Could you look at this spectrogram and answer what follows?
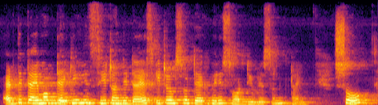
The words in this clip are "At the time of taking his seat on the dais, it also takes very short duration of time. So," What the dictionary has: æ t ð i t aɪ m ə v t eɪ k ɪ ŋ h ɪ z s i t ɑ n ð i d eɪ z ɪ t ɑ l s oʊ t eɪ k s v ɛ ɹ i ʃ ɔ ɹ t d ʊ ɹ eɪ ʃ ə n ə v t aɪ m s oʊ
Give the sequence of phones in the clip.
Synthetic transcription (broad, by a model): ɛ t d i t aɪ m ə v t eɪ k ɪ ŋ h ɪ z s i t ɑ n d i d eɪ s ɪ t ɑ l s oʊ t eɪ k v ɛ ɹ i s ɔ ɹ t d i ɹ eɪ s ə n t aɪ m s oʊ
